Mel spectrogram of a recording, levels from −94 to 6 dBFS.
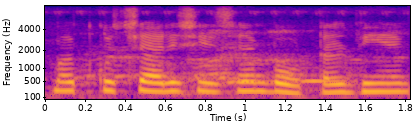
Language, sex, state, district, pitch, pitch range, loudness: Hindi, female, Uttar Pradesh, Lucknow, 230 Hz, 220-240 Hz, -16 LUFS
